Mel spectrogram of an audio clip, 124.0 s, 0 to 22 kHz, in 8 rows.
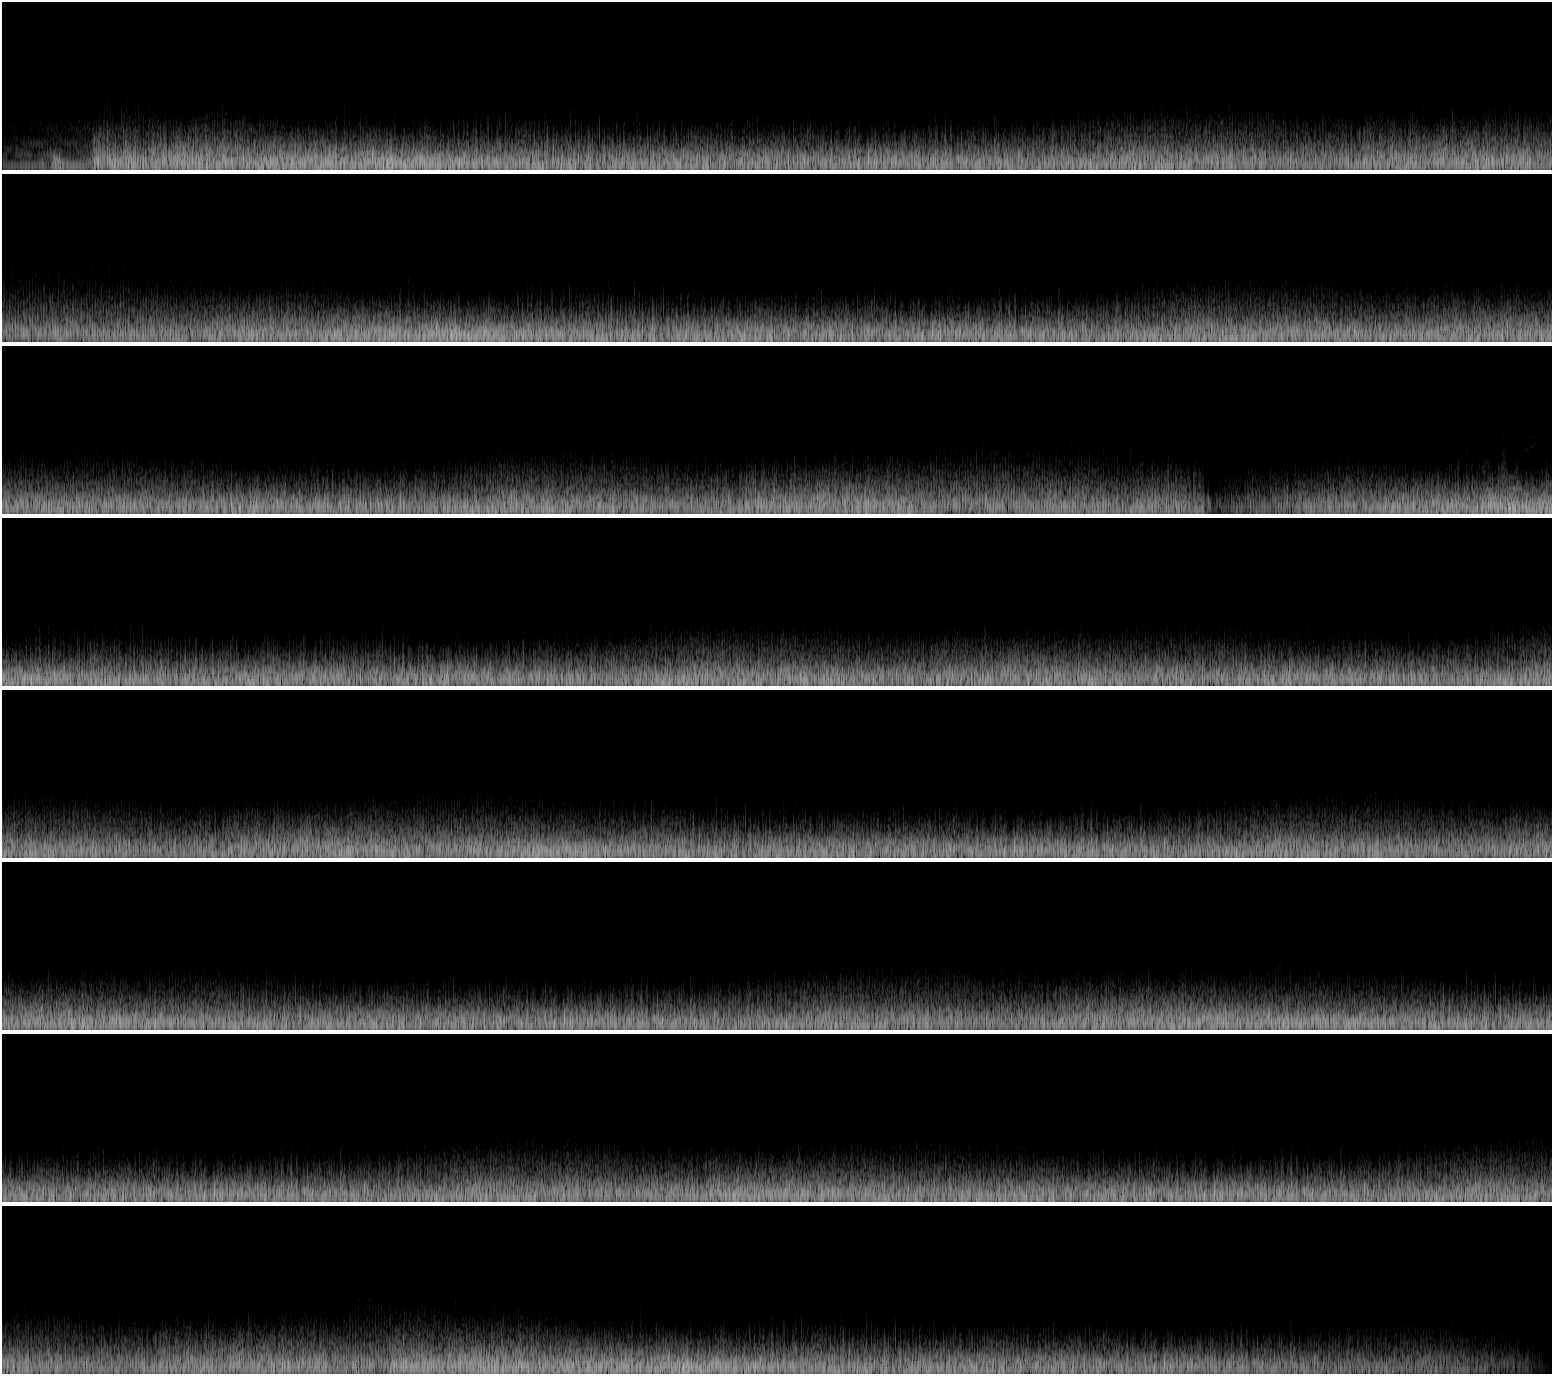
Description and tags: This sound was made by me blowing into the microphone for a 30 seconds. the when I edited it I cut out all the parts in the track where I took another breath of air. And finally I added a low Pass EQ filter, so that I could create that thunder sound. Or it can even be a sand storm ambiance within a dessert terrain.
